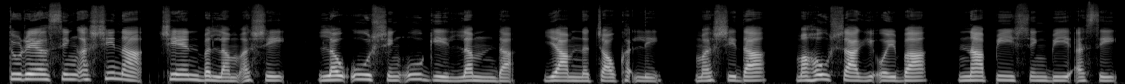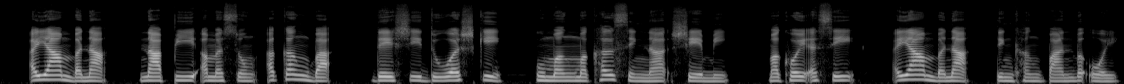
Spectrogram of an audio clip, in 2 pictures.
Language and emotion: Manipuri, neutral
